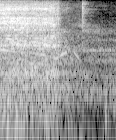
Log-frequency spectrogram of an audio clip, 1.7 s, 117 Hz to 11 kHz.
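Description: A power miter saw cuts a 15-degree compound miter in wood for a sawhorse: a loud, close whine that cuts off after about a second, leaving a fading spin-down and a small clack.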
